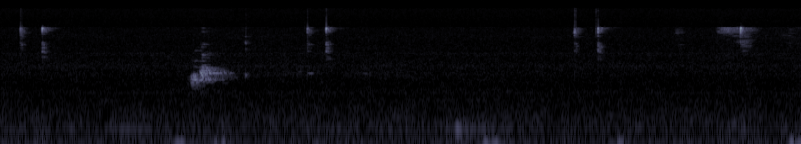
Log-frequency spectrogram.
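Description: Faint computer mouse clicks, mostly in quick pairs, spaced out over near silence, with a brief faint tone about a second and a half in.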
